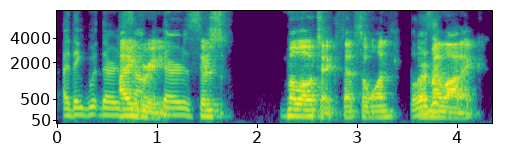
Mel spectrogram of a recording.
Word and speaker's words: Milotic: But it's got these beautiful scales, and I feel like Milotic.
